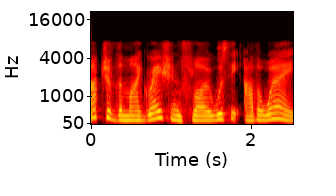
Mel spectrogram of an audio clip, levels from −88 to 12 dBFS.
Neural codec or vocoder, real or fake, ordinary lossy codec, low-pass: none; real; AAC, 32 kbps; 7.2 kHz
